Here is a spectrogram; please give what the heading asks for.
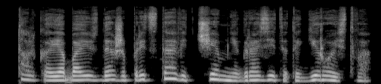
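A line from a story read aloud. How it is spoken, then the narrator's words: Whispered. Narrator (Russian): прошептала я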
